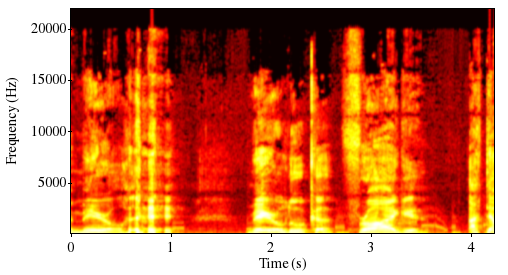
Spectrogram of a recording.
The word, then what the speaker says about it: Marle: O Crono tem Marle, Luca, Meryl, na verdade, a pronúncia é Meryl.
